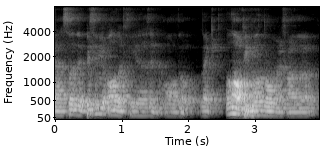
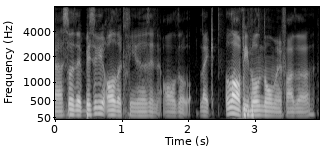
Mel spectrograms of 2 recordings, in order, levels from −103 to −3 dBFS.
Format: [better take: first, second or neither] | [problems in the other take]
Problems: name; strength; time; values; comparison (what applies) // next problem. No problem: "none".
second | room echo; dies away in 0.7 s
